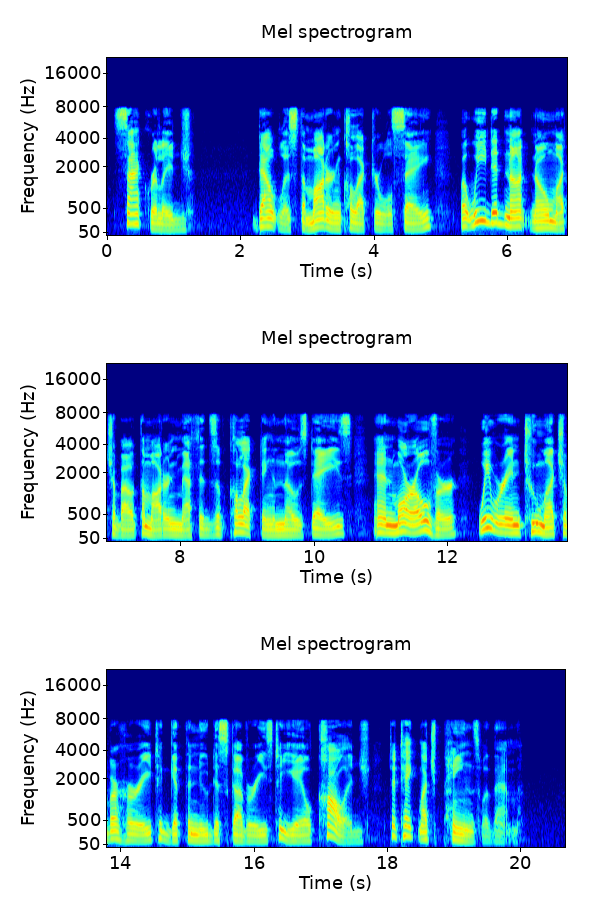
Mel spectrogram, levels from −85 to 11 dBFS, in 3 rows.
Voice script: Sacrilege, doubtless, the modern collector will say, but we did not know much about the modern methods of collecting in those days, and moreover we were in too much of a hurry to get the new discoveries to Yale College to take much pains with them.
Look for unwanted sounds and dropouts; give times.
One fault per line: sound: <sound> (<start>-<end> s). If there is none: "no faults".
no faults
